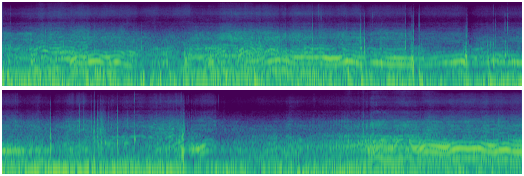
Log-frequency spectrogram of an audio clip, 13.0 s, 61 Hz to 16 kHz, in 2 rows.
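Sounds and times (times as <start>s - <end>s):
dirt bike engine revving: 0.0s - 6.9s, 8.6s - 9.3s, 10.5s - 13.0s
low rumble: 0.0s - 13.0s
bike knocking on rough track: 0.2s - 9.1s.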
